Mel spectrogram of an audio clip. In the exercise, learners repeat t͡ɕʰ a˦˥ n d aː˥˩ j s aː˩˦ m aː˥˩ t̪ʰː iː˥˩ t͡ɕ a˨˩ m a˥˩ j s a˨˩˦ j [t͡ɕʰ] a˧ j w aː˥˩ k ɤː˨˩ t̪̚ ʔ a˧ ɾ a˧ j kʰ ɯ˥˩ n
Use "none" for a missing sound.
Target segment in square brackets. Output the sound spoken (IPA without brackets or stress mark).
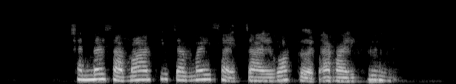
t͡ɕ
